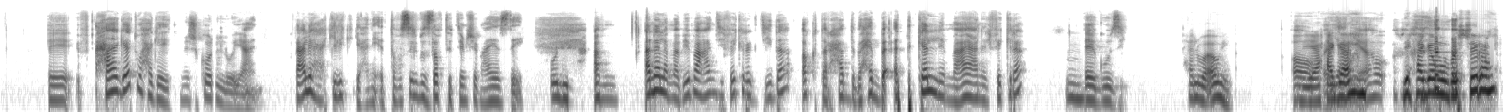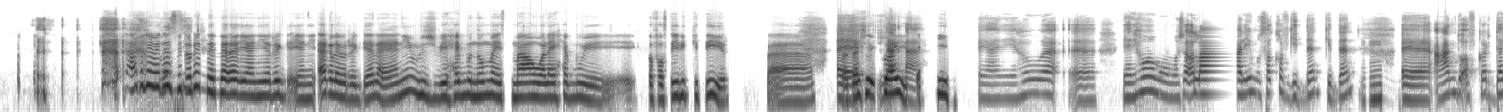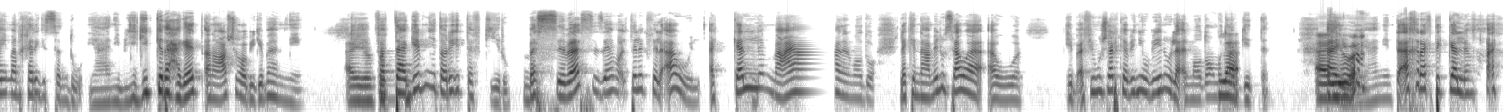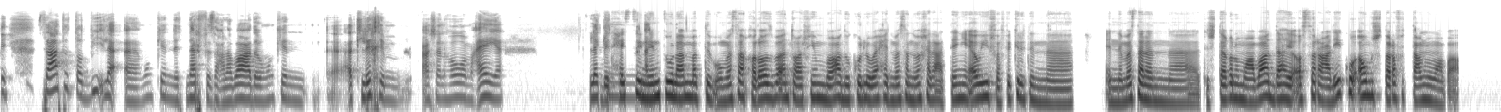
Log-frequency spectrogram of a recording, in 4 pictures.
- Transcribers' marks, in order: static; tapping; chuckle; laugh; distorted speech; laughing while speaking: "معايا"
- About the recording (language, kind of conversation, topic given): Arabic, podcast, إنت بتفضّل تشتغل على فكرة جديدة لوحدك ولا مع ناس تانية؟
